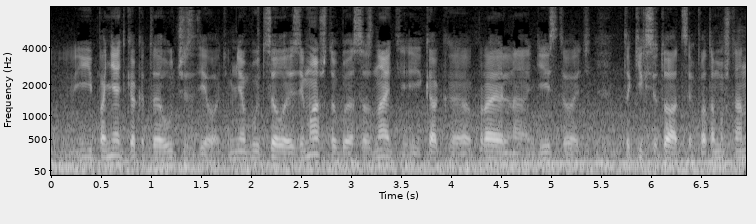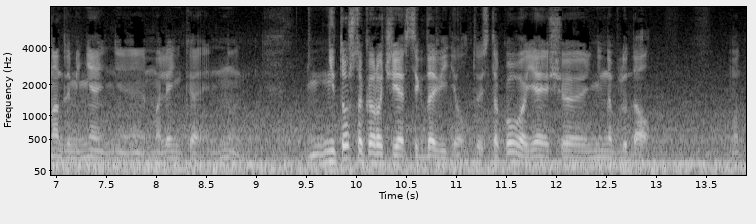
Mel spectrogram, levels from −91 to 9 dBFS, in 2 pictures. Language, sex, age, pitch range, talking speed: Russian, male, 20-39, 105-120 Hz, 180 wpm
